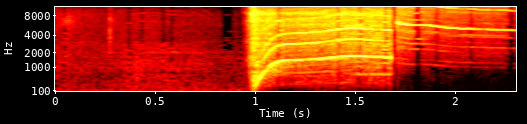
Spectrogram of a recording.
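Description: An air-powered cutting tool whirs up to speed with a rising whine.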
